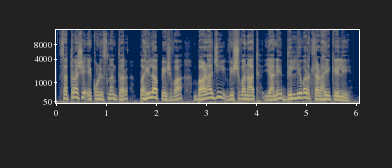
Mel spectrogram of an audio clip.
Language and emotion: Marathi, neutral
